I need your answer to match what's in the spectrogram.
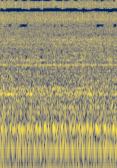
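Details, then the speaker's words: Nissan Grand Livina idling after replacing the AC pulley set, whose bearing was worn loose and dragging from water, causing rough noise; now steady, even idle with no pulley rattle or scraping. "Ini setelah kata ganti puli AC, suara mesin normal kembali, tidak ada suara berisik lagi."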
